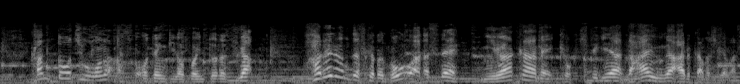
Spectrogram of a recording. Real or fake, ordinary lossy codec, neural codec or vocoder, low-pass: fake; Opus, 24 kbps; codec, 16 kHz, 8 kbps, FreqCodec, smaller model; 7.2 kHz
